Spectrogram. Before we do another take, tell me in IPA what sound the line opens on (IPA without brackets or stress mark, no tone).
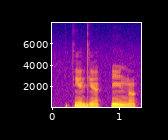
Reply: tʲ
